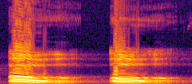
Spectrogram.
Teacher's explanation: ಕಂಠದಲ್ಲಿ ಹುಟ್ಟಬೇಕು ತುಟಿಯ ಸಹಾಯ ಬೇಕು ಅದನ್ನು ಉಚ್ಚಾರ ಮಾಡೋದಕ್ಕೆ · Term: ಕಂಠೋಷ್ಟಕ್ಷರಗಳು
